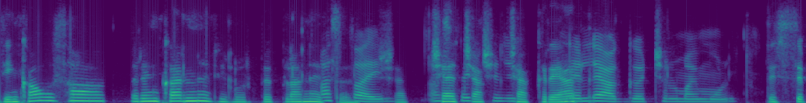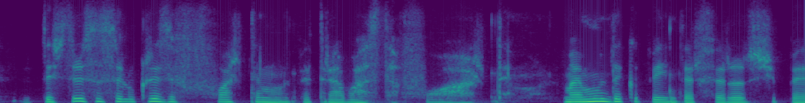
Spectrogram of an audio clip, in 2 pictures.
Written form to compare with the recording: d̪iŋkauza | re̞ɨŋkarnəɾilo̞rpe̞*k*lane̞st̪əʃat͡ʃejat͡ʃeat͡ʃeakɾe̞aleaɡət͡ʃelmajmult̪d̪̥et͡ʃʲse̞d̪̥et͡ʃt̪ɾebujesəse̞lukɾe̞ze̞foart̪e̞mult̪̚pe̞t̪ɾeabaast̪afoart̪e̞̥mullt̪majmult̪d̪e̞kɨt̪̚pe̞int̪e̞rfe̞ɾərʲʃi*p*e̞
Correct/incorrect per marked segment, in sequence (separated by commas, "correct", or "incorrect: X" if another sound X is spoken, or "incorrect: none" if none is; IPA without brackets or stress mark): incorrect: p, correct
